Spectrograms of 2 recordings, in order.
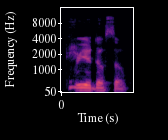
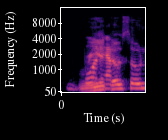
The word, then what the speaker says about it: Ruidoso: Ruidoso. Ruidoso, New Mexico.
